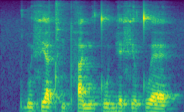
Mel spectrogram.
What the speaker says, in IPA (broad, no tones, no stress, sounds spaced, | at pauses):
ɗ u fʲ a tʰ i pʰ a mʲ e tʷ ɯ bʲ a fʲ a tʷ ɛ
